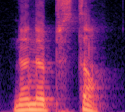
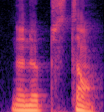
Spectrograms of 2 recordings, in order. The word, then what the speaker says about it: nonobstant: de bosser c'est bon vous avez donc remarqué que le BE ne peut se prononcer autrement que par le son pe nonobstant nonobstant nonobstant n'allez pas pour autant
